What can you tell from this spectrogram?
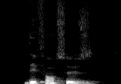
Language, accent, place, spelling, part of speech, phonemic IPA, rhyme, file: French, France, Lyon, défenseuse, noun, /de.fɑ̃.søz/, -øz, LL-Q150 (fra)-défenseuse.wav
- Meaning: female equivalent of défenseur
